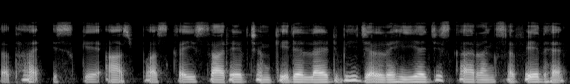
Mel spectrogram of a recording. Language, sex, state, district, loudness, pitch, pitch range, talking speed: Hindi, male, Jharkhand, Ranchi, -18 LUFS, 115 Hz, 110-120 Hz, 155 wpm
